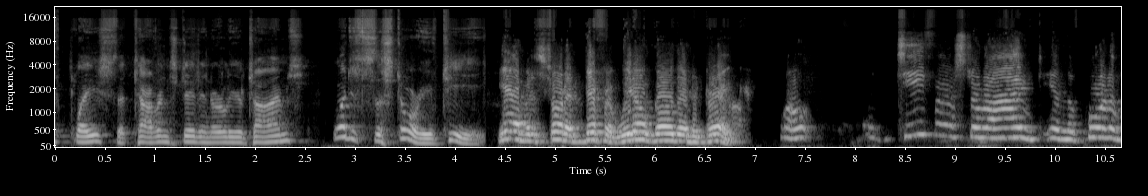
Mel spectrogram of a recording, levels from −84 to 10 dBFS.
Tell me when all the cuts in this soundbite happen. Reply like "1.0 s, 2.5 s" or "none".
2.6 s, 4.3 s, 7.1 s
